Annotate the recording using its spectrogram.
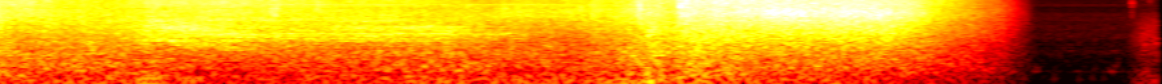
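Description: Heavy rain pours down steadily.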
